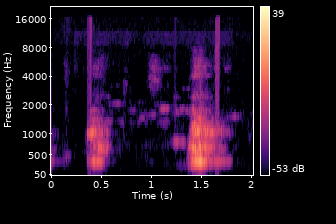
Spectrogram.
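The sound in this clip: A dog barks twice in short, separate bursts, with silence between them. The second bark is louder and slightly longer than the first.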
